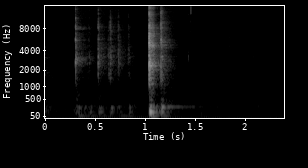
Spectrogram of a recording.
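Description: Faint computer keyboard keystrokes: a soft tap, then a couple of quick clicks about a second in, as a number is typed into a field and entered.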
